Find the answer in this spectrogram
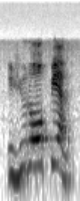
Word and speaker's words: यूरोपियन: ठीक है, जैसे अभी मैंने बताया यूरोपियन, यू ई है, वोवल से शुरू हो रहा है, परंतु प्रोनाउंसिएशन किसका हो रहा है, लॉन्ग यू का, यूरोपियन, राइट।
